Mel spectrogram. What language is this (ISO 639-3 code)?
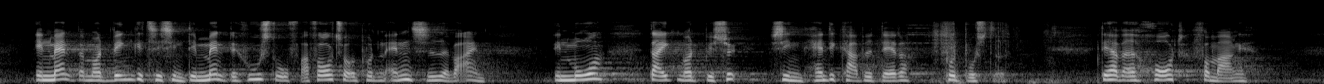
dan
